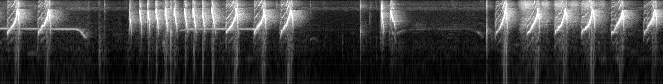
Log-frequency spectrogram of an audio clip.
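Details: Lure song of the bar-winged prinia to set the bird singing: a long, even whistle, then a rapid rattling run of high chirps, a quieter gap, and a final steady string of strong, sharp, down-slurred notes.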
